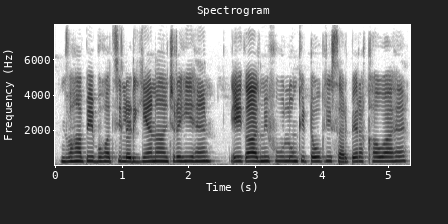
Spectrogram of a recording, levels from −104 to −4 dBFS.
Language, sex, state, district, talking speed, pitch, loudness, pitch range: Hindi, female, Uttar Pradesh, Lalitpur, 200 wpm, 245 Hz, -18 LUFS, 240-250 Hz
